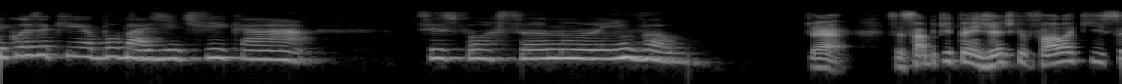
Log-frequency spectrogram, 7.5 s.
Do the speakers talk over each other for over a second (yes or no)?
no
